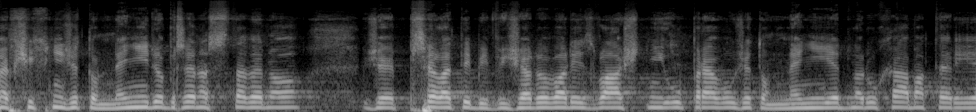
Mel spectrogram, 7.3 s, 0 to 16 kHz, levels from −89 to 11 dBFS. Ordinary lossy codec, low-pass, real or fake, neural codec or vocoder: Opus, 32 kbps; 14.4 kHz; real; none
